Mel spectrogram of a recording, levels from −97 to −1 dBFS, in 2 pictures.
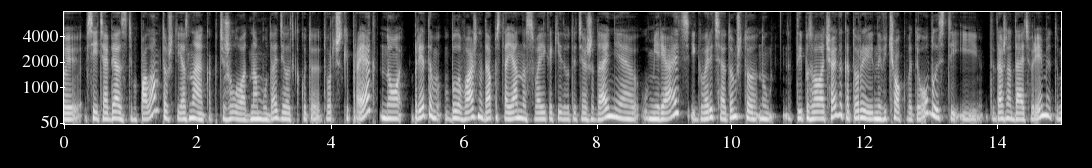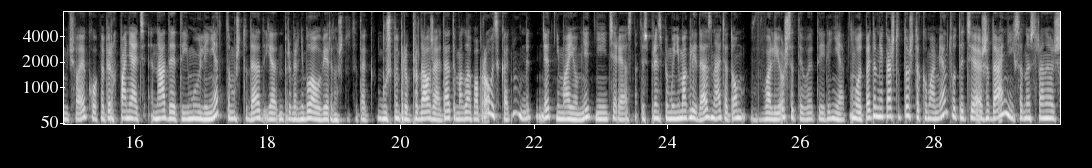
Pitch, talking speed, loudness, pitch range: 175 Hz, 230 wpm, -16 LUFS, 165-195 Hz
